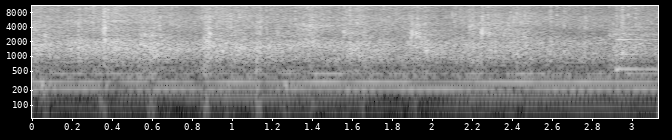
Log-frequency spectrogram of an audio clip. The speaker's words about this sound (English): Give the Lord a clap offering somewhere.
